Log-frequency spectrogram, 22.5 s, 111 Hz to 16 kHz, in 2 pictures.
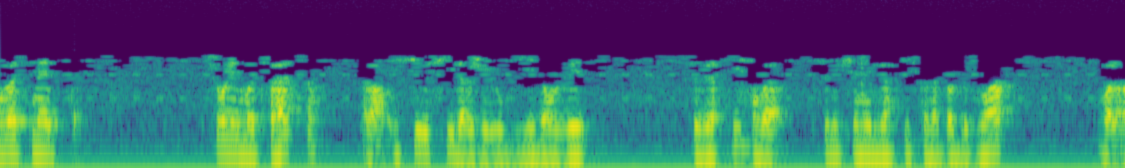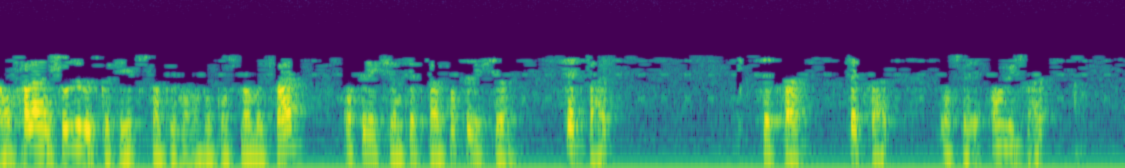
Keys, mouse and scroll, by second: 0.4-2.2 drag, 1.3-3.2 right drag, 2.2-4.1 middle drag, 6.4-8.3 drag, 7.5-9.5 right drag, 8.7 x, 14.0-15.7 drag, 14.6-16.3 right drag, 16.5-18.4 right drag, 18.8-21.6 right drag, 22.1 KP_1.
